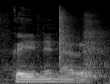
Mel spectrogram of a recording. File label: "keininere", Mokilese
